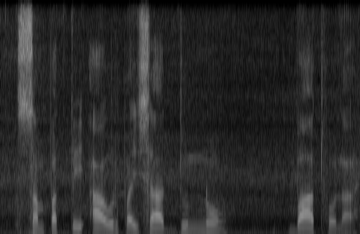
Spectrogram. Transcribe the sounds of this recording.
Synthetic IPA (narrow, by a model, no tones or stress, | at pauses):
sə̃mpət̪ːiʔaːʊɾpəɪsad̪unːo | baːt̪hoːla̰ː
